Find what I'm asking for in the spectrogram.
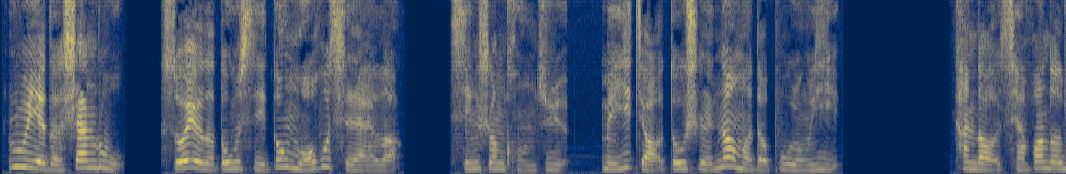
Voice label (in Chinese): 女 真男童声 散文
